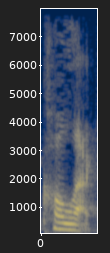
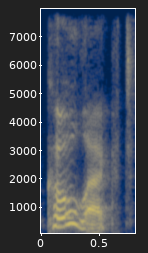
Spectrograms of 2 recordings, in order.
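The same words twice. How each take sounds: First: The first vowel is a reduced schwa. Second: The first vowel is a full, clear O. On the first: The speaker calls it right. "they say collect" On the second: The speaker calls it wrong. "people don't say co, co, collect"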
